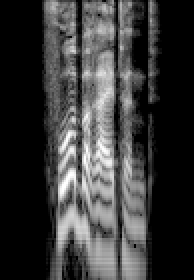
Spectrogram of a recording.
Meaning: present participle of vorbereiten
- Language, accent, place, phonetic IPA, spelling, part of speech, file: German, Germany, Berlin, [ˈfoːɐ̯bəˌʁaɪ̯tn̩t], vorbereitend, verb, De-vorbereitend.ogg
